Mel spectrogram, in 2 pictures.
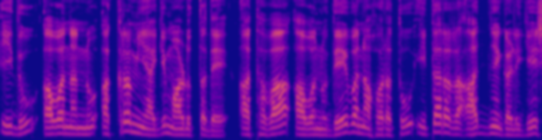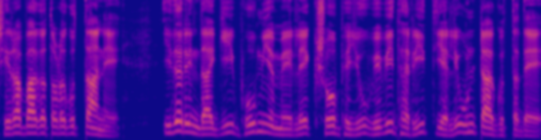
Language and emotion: Kannada, neutral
